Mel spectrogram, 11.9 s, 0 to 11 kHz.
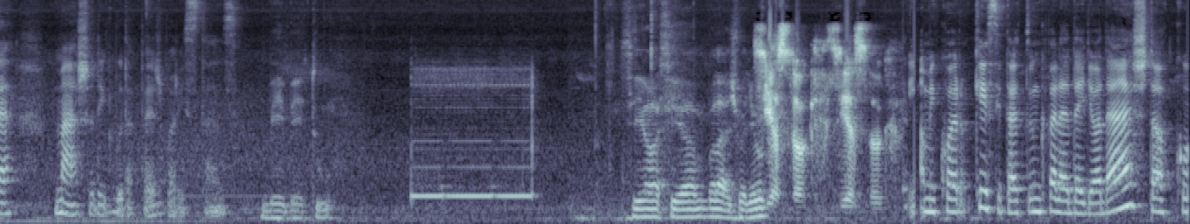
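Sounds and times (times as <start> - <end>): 
speech: 0.0 - 3.5, 6.3 - 11.8
phone call dialing tone: 4.2 - 5.4
hiss: 5.8 - 9.2.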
